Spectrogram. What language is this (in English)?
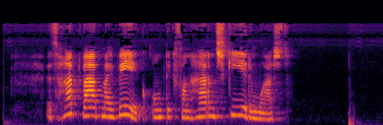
Western Frisian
